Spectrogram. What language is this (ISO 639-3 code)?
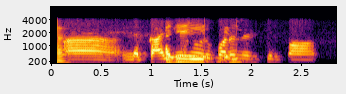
tam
